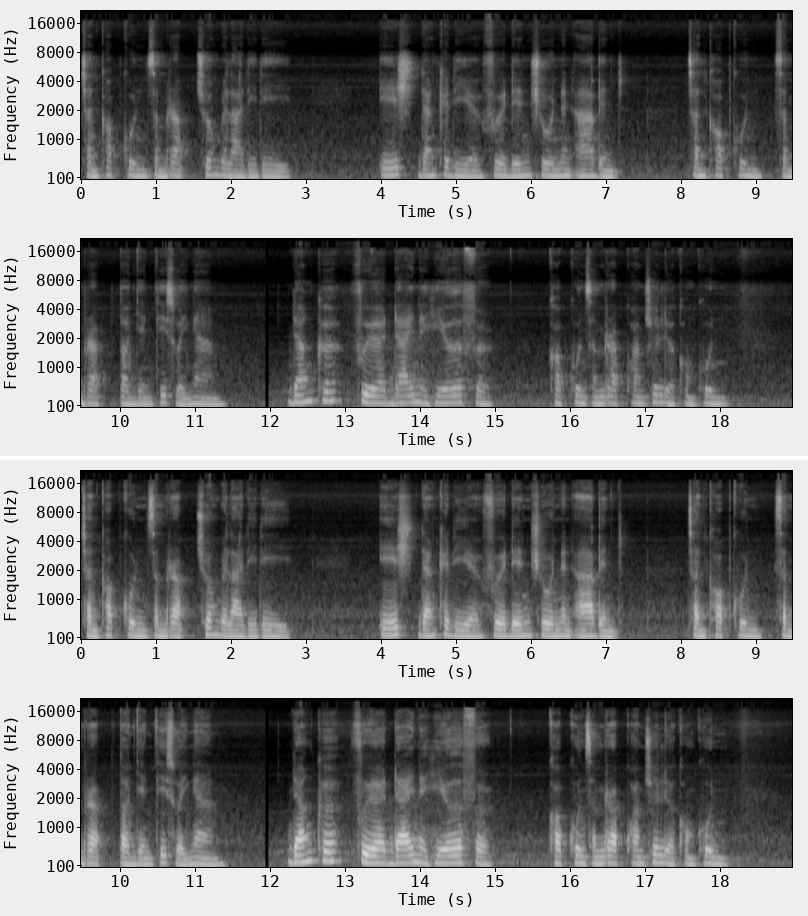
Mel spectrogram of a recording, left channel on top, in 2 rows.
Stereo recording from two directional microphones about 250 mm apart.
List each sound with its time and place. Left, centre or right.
0.0 s speech: centre
2.5 s speech: right
3.9 s speech: centre
12.3 s speech: centre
